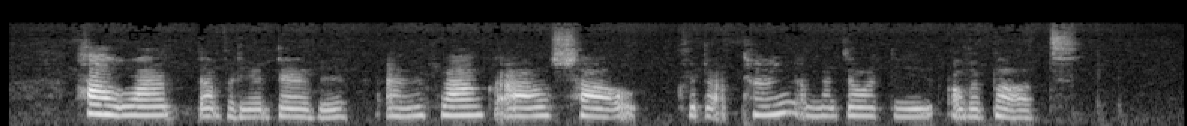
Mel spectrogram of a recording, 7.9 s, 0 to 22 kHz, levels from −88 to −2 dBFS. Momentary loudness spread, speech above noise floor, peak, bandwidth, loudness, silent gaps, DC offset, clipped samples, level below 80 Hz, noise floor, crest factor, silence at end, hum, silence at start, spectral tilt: 13 LU; 36 dB; 0 dBFS; 11.5 kHz; -21 LUFS; none; under 0.1%; under 0.1%; -60 dBFS; -56 dBFS; 20 dB; 0.75 s; none; 0.5 s; -4 dB/octave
